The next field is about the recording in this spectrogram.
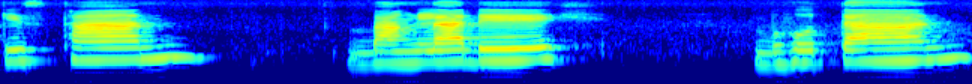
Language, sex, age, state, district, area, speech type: Assamese, female, 45-60, Assam, Tinsukia, urban, spontaneous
